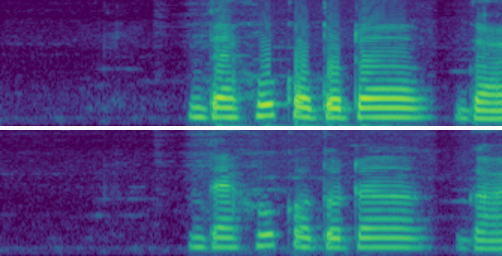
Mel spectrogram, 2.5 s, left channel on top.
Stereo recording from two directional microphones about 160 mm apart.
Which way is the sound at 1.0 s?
30° left (ahead or behind).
